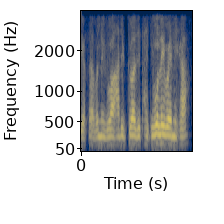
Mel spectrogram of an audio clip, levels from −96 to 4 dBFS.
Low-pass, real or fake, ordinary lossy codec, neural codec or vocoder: 3.6 kHz; fake; none; codec, 44.1 kHz, 7.8 kbps, Pupu-Codec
